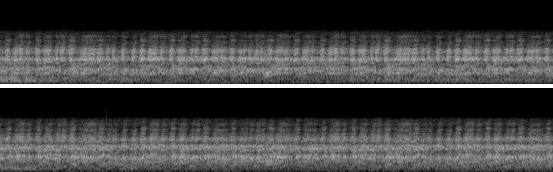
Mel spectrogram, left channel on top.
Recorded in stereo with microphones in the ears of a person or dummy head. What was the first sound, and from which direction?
An insect, 50° left (ahead or behind).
